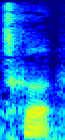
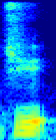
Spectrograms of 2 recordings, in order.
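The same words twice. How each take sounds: First: It has the ordinary everyday reading for vehicle. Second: It has the old reading used in chess terms. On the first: It is the reading that belongs in this idiom. The speaker calls it right. "在学富五车这个成语里面应该读作车" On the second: It is the old reading found in chess terms. The speaker calls it wrong. "古音中车有时候读作车，尤其是在象棋术语"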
